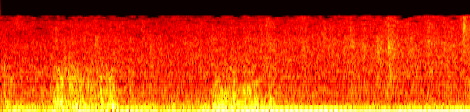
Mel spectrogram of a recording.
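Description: Heavy rain with thunder, a loud continuous hiss of pouring rain over a deep rolling rumble that never lets up, with no voices.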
